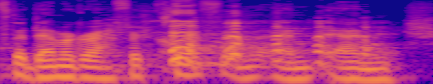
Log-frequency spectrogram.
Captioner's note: laughter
